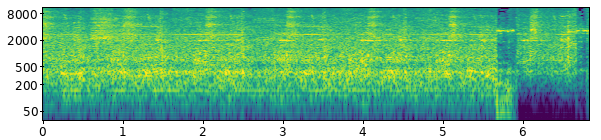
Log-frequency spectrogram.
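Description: Debao-5000S paper bucket forming machine running: a steady, loud mechanical clatter with a regular stroke about twice a second. Near the end the low rumble drops away, leaving the higher clatter.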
